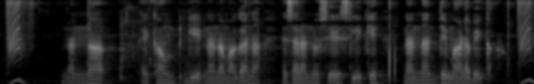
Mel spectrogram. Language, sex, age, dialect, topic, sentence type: Kannada, female, 18-24, Coastal/Dakshin, banking, question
